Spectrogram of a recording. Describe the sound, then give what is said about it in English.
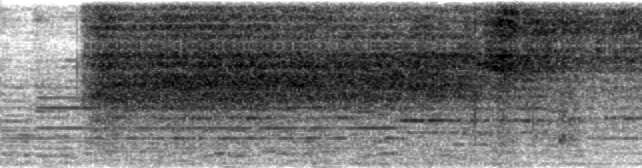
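A person makes a long, steady hissing sound like a snake, sustained for several seconds with a slight swell near the end, and no talking. “You sound like a snake.”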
